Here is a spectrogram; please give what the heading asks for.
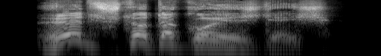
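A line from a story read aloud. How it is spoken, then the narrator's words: Menacing old man's question. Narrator (Russian): грозно спросил старик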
